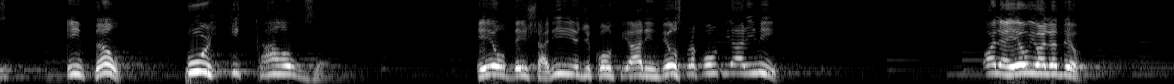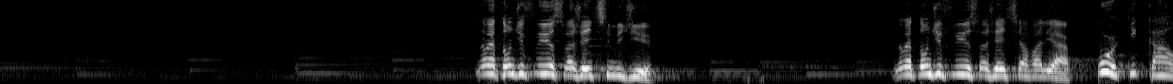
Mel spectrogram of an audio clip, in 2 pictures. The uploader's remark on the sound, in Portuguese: Igreja Evangélica Manancial de Águas Vivas - Araçatuba - Rua XV de Novembro, 847. Esta mensagem foi gravada ao vivo quando ministrada na Igreja Evangélica Manancial.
